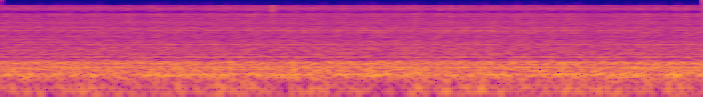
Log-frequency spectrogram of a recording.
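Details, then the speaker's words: Pit Boss Lexington pellet smoker started on the smoke setting after its control panel and in-chamber temp sensor were replaced. The auger pushes pellets, it begins smoking and about to light, with a steady, smooth fan hum and no knocks or squeals: normal startup. "It's starting to smoke, which means it's about to light."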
